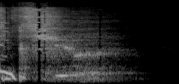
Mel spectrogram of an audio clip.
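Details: A single loud, explosive sneeze that fades over about a second, from someone who has had a cold for a few days and is exhausted, which may make the sneezes sound different from usual.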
